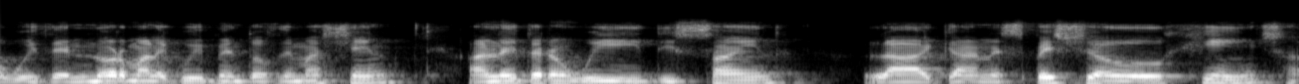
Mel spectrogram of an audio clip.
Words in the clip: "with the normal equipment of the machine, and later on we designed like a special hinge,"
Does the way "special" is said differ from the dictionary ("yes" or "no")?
no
